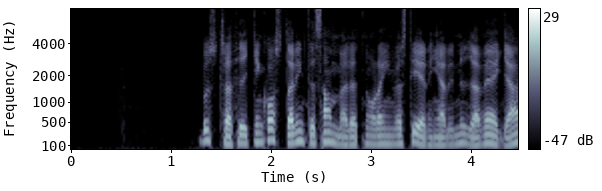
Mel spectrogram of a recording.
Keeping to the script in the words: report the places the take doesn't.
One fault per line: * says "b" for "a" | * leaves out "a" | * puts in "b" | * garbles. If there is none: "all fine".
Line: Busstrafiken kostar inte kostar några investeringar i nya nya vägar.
* says "samhället" for "kostar"
* leaves out "nya"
